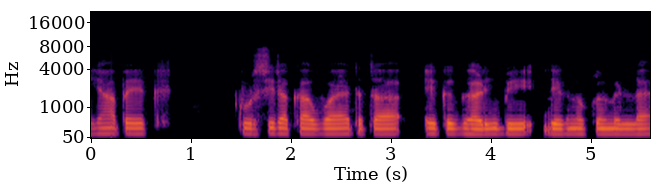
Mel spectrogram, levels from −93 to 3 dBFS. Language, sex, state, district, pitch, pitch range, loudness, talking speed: Hindi, male, Bihar, Jahanabad, 125 Hz, 125-130 Hz, -36 LUFS, 170 wpm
